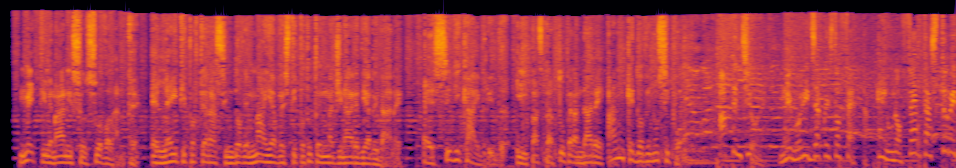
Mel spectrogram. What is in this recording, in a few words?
commercials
